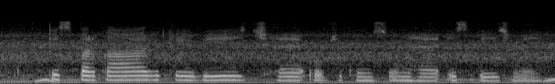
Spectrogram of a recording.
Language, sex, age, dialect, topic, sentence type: Magahi, female, 18-24, Northeastern/Surjapuri, agriculture, question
